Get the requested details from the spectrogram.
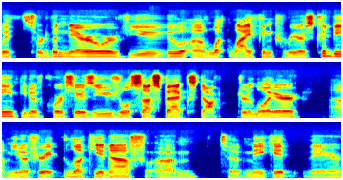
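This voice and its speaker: A man with an unremarkable speaking voice talks at a moderate pace and medium pitch with fairly even intonation in an American accent, the sound dry and close with no echo and a quiet background. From US West Coast, East Palo Alto, California. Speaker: urban forestry manager and arborist. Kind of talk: panel talk. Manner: casual, many fillers.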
